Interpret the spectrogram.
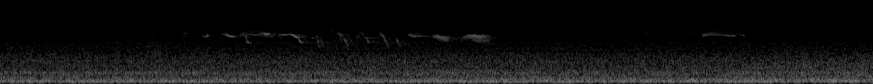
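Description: A small songbird sings a short phrase of high chirps and quick down-slurred notes, then a fainter rapid trill, over steady outdoor background noise.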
